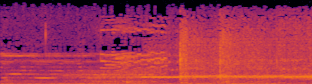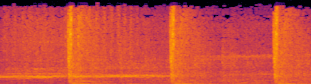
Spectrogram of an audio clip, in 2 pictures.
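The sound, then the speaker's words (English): Mario Kart video game racing sounds: a steady drone of revving kart engines with tire skids, punctuated by several sharp thuds and bursts spaced a second or so apart, loud, with no talking. “We're playing Mario Kart, right?”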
